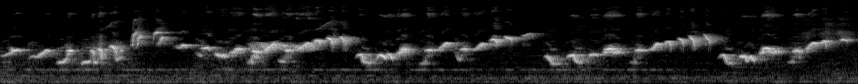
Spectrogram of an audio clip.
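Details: White-rumped shama, lure song for young birds from the forest: repeated phrases of rich whistles climbing steeply upward in stepped runs, about every one to two seconds, continuous throughout.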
